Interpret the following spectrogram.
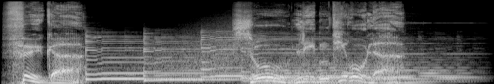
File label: LOGO VOX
